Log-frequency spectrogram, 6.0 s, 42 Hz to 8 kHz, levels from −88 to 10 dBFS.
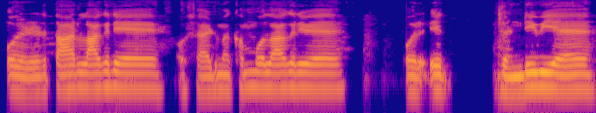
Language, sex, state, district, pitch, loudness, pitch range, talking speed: Marwari, male, Rajasthan, Nagaur, 130 Hz, -17 LUFS, 125-135 Hz, 170 wpm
